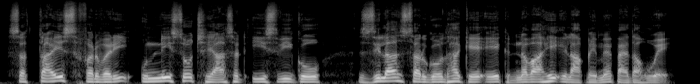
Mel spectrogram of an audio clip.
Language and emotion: Urdu, neutral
